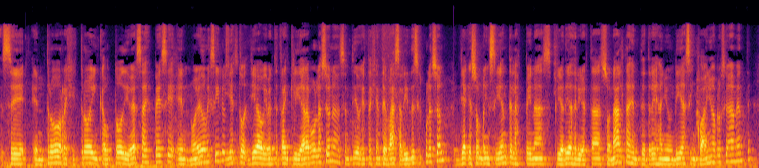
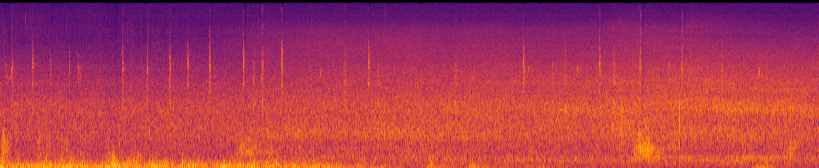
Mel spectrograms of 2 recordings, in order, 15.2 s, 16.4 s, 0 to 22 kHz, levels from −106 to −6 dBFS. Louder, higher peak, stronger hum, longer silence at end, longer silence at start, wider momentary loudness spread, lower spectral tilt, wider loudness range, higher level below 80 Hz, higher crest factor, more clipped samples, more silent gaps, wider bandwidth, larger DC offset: first, -17 LUFS vs -30 LUFS; first, 0 dBFS vs -10 dBFS; neither; about the same, 0 s vs 0 s; about the same, 0 s vs 0 s; about the same, 6 LU vs 4 LU; first, -6 dB/octave vs -4 dB/octave; about the same, 2 LU vs 3 LU; about the same, -36 dBFS vs -34 dBFS; about the same, 16 dB vs 18 dB; neither; neither; second, 12.5 kHz vs over 20 kHz; neither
